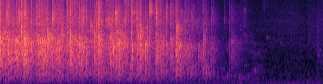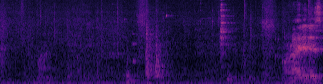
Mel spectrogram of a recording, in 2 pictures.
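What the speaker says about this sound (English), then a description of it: "Please join me in applauding Mr. Bunton." Luncheon audience at an awards keynote applauds recipient Mr. Bunton, loud dense clapping that fades out after about four seconds, leaving scattered claps and faint room noise before a brief swell near the end.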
